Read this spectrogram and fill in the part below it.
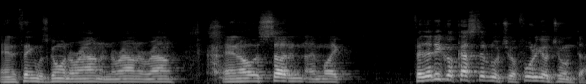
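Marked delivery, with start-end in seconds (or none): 4.1-5.9 put-on pitched-up Italian accent. Announcing his name and character name in turn, in Furio Giunta's accent. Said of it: "with the accent".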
